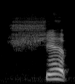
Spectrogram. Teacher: Spanish lacks certain sounds that are common in English for instance the English sh sound as in sh ship does not exist in standard Spanish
